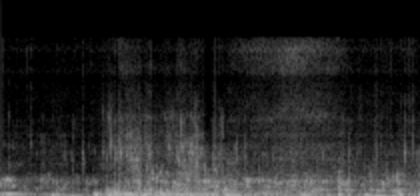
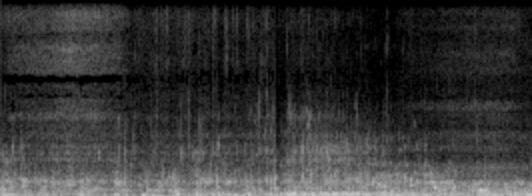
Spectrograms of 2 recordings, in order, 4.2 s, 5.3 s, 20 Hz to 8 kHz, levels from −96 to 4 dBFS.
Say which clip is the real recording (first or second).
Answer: second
